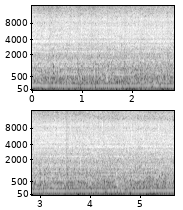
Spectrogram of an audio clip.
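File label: armadillo power ball loop; rammus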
